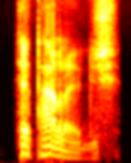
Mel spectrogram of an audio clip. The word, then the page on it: hypallage: British English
